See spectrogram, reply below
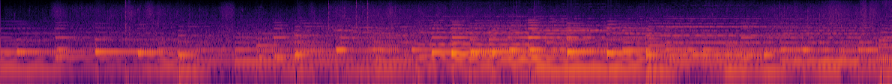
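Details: Soft, slow instrumental music with sustained tones and gentle plucked notes; no animal voices can be heard.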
